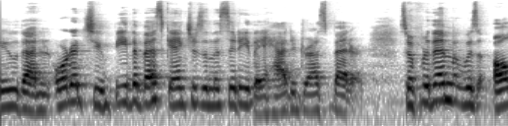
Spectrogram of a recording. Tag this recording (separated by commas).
Speech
